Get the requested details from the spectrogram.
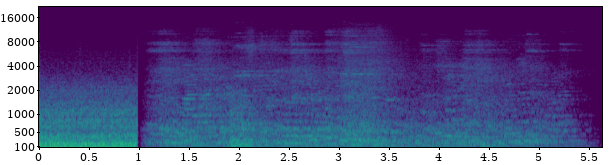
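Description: Many people chatter in a large echoing room.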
